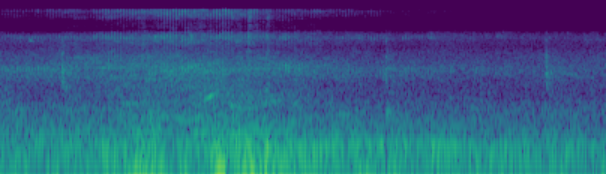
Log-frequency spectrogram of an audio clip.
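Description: Outdoor ambient noise: a steady low rumble with hiss, with no distinct event standing out.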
